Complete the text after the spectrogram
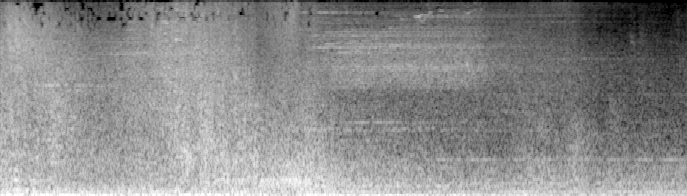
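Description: Magical blasts and spell effects burst and crackle loudly.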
